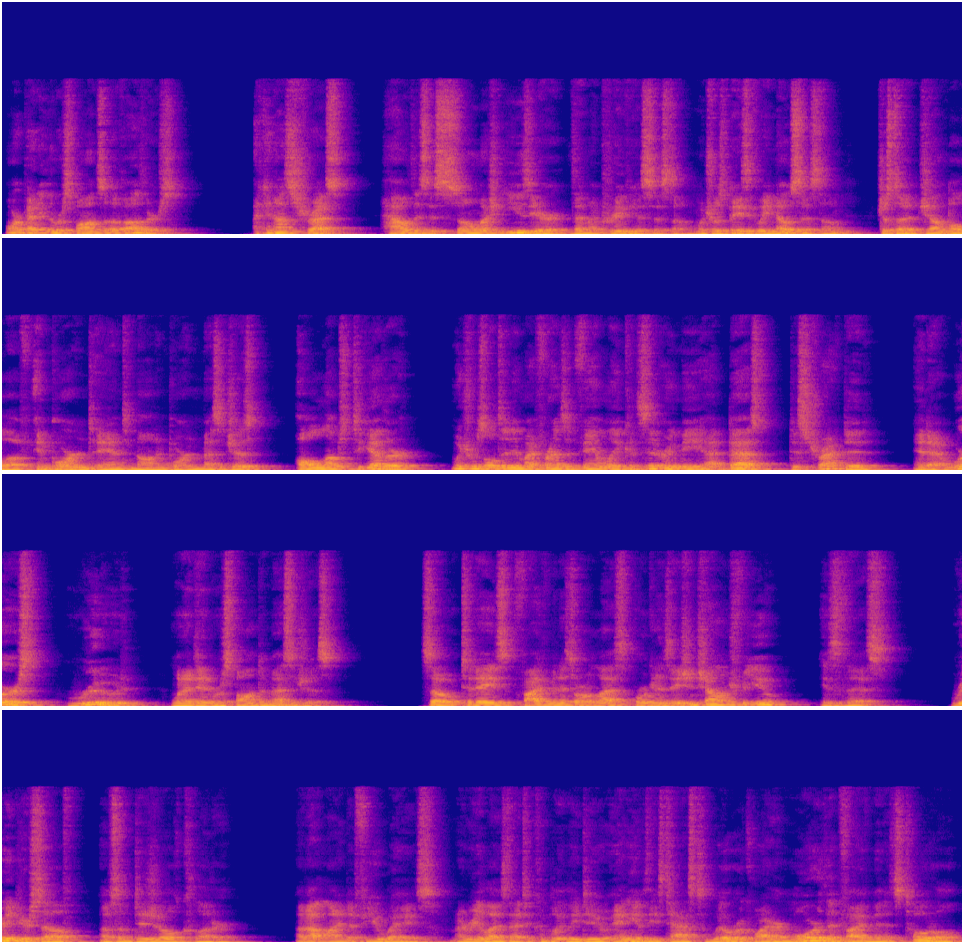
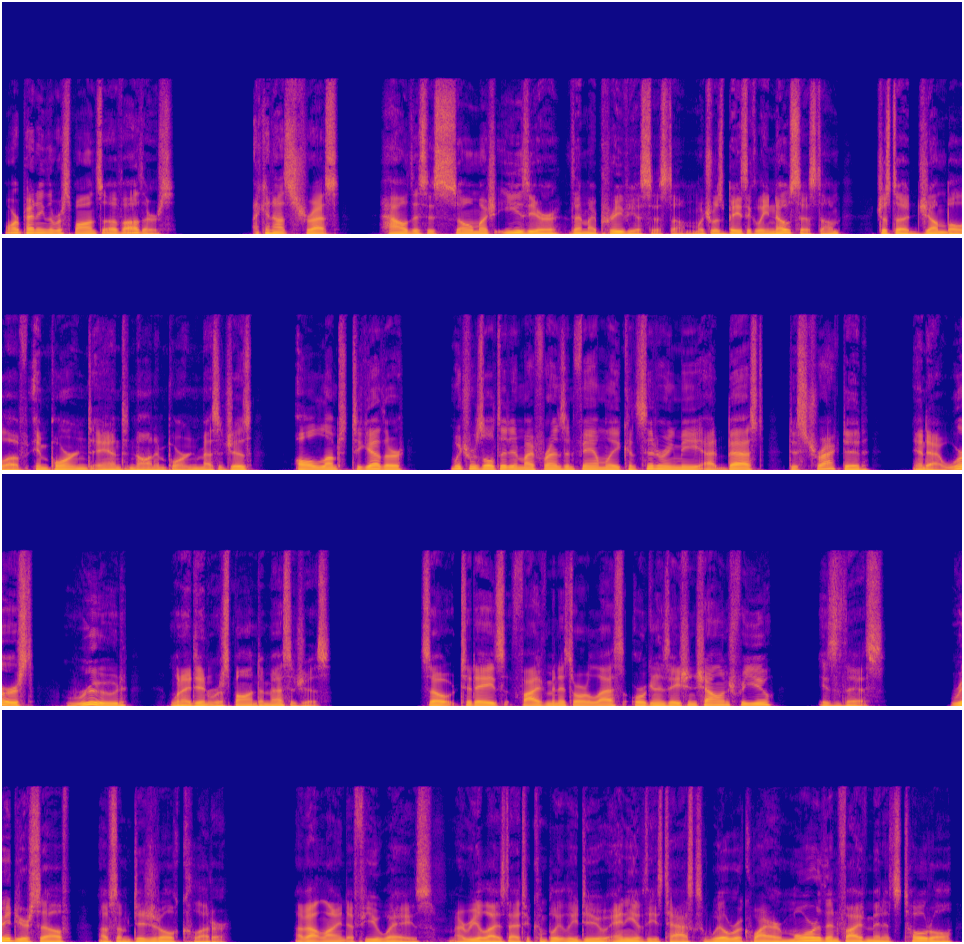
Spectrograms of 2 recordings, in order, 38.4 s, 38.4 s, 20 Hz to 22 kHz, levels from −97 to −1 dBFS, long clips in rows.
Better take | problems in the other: second | off-mic speech; far // room echo; noticeable; dies away in 0.4 s

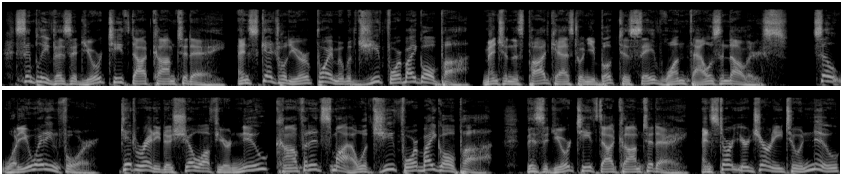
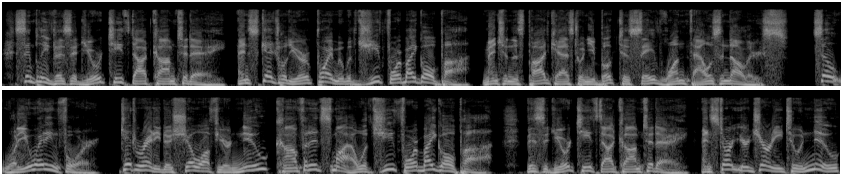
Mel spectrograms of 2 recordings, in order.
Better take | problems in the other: first | distortion; slight; 10 dB below the speech

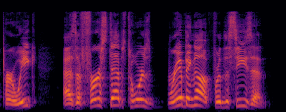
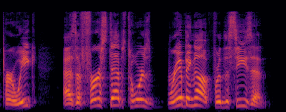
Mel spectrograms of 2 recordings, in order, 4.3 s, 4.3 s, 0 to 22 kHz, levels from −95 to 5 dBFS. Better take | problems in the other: neither | thin; somewhat; fading below 300 Hz; the same in both

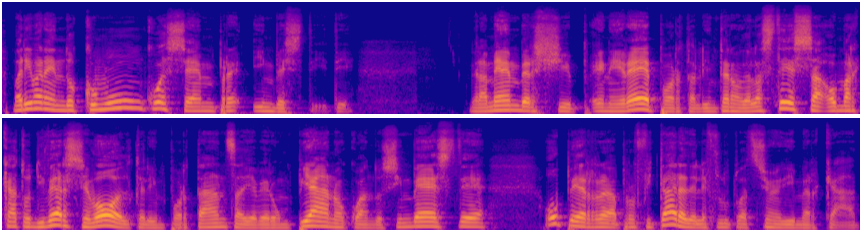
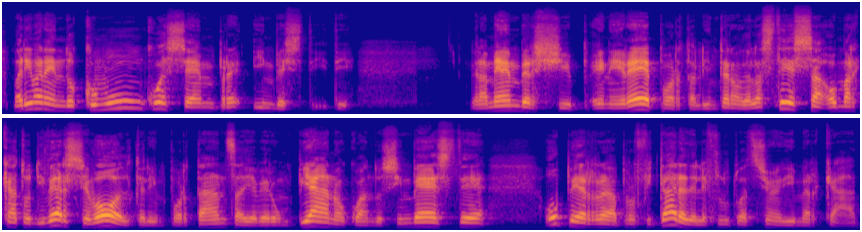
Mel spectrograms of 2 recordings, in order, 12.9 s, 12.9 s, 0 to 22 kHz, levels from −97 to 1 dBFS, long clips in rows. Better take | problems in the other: first | thin; very; fading below 350 Hz

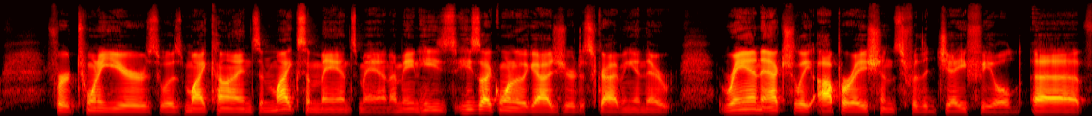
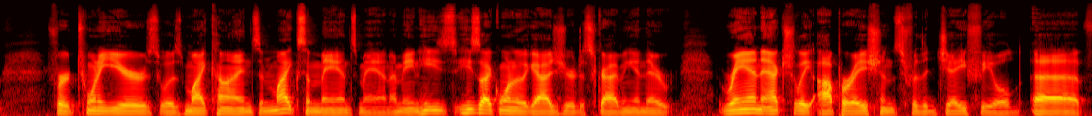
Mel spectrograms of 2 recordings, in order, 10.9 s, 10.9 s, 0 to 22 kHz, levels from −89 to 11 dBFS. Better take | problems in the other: second | thin; very; fading below 750 Hz

